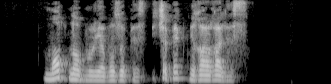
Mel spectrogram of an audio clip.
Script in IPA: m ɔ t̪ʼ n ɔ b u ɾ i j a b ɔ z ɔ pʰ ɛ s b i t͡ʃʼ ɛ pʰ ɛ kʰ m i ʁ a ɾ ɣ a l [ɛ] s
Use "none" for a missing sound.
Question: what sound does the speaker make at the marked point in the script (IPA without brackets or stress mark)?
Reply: ɛ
